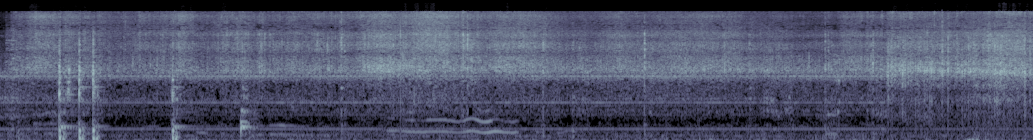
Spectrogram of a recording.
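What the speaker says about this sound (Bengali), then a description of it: "এবার সবজিটা ভাজবো তার জন্য এই যে পেঁয়াজ আর কাঁচা লঙ্কা কিছুটা দিয়ে দিয়েছি এবার সবজিটা দিয়ে দেবো" Vegetables sizzling in a pan with onion and green chilli, a steady close frying hiss with a few sharp clacks of a utensil near the start and a faint whistling tone partway through.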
